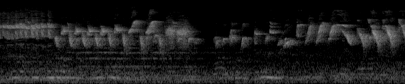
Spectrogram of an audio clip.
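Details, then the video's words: Widani European goldfinch from Morocco, a caged songbird, delivering a continuous high twittering song of quick chirps, trills and slurred whistles, with a brief pause midway before resuming. "طائر المقنين الزين او الحسون الويداني"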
